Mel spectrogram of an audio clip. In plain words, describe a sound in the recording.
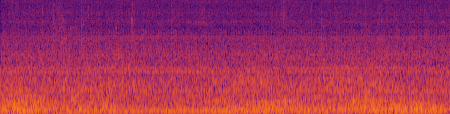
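Skateboard wheels roll on pavement.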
